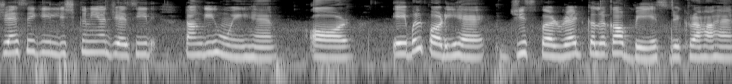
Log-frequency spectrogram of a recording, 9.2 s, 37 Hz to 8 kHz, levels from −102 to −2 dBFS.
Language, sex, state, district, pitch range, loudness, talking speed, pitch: Hindi, male, Punjab, Pathankot, 200-260 Hz, -19 LUFS, 120 wpm, 230 Hz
